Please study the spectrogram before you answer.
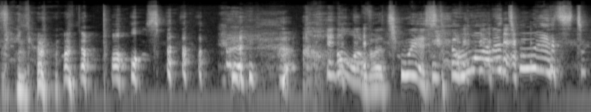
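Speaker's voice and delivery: high giggling through the words; laughing. Real, not acted. Cohost cracks up over the Oliver Twist gag, laughing high. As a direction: wheeze with laughter at your own pun.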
